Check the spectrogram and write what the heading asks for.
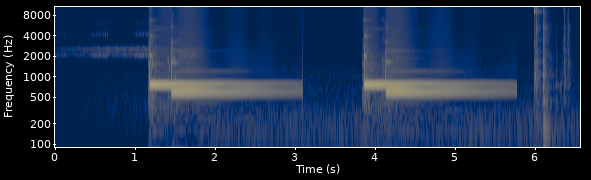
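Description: Doorbell rung twice: each ring is a two-note ding-dong chime, a higher note then a lower one, ringing out and fading over about two seconds. The rings come about a second in and about four seconds in.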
